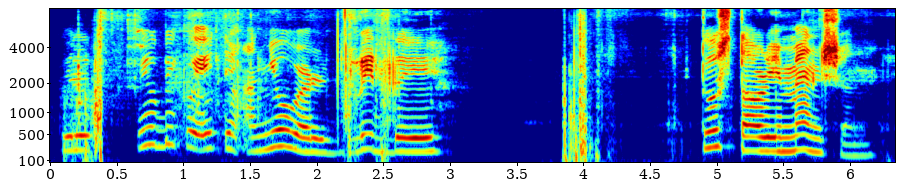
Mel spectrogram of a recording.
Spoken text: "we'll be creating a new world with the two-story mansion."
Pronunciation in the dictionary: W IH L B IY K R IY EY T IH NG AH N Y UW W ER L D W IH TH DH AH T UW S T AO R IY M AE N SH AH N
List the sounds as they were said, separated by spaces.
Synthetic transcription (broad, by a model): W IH L B IY K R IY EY T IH NG AH N Y UW W ER L D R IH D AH T UW S T AO R IY M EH N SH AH N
